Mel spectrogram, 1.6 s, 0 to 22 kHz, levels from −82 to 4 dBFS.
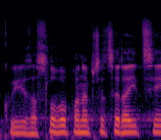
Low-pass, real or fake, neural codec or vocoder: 14.4 kHz; real; none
